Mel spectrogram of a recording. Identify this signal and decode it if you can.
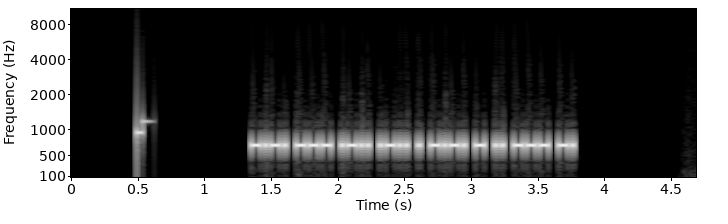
Morse code, heard as a keyed tone, about 53 wpm, 700 Hz. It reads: COLLECTION
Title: Sentences from Top 1200 Words - New Word Drill Alt - 50wpm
